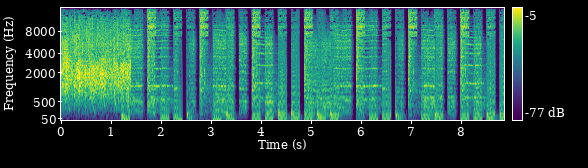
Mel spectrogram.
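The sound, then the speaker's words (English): A loud burst of audience applause lasts about a second and a half, then gives way to punchy, rhythmic music with repeated sharp stops and no voices. “Clap on.”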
